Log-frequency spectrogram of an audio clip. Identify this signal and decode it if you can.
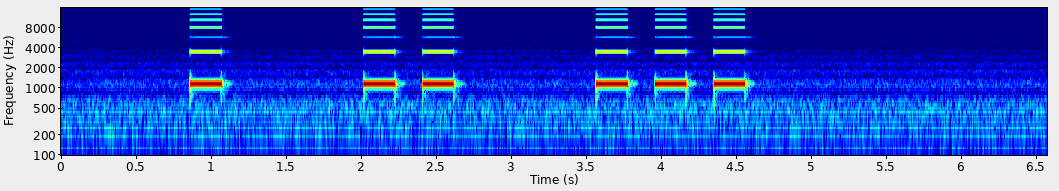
Beep code, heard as beeps from a small speaker, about 1160 Hz. 1-2-3. In Phoenix BIOS tables: DMA page register failure.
